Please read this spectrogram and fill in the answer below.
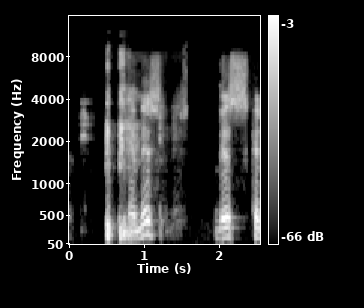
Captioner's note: clearing throat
